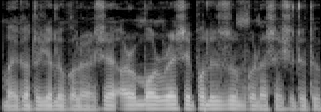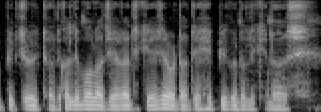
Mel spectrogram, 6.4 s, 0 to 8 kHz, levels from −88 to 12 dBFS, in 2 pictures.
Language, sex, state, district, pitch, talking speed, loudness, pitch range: Nagamese, male, Nagaland, Kohima, 95 Hz, 150 wpm, -18 LUFS, 90-100 Hz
